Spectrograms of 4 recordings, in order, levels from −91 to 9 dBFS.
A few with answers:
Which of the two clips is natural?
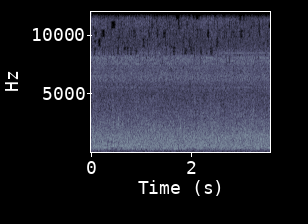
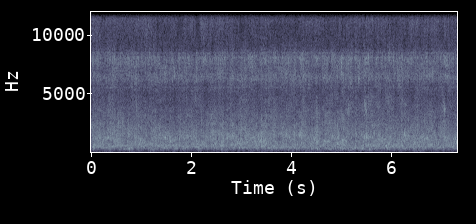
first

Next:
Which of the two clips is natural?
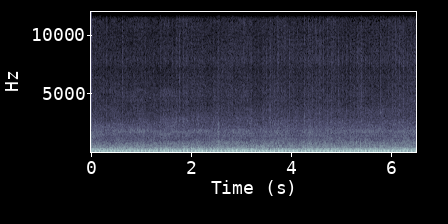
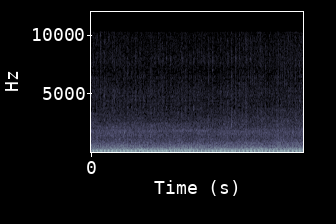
second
